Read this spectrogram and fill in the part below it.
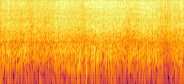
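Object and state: Nothing is struck.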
